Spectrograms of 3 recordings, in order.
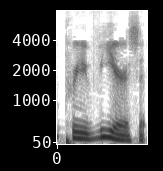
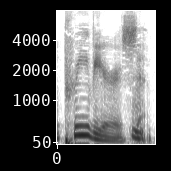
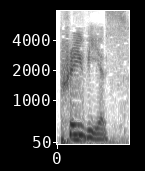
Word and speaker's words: previous: 那这里呢先和朋友们说一下它的这个发音，首先要注意一般情况下重音放在前面。 – 啊，所以您不要读 previous，要读 previous。 – previous。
